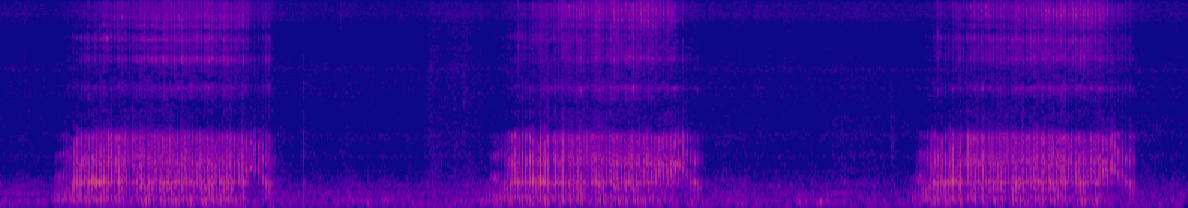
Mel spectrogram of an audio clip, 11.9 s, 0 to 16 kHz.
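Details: A sleeping cat snoring: loud rattling snores about every 4.5 seconds, roughly 13 breaths a minute, with quiet pauses between them.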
